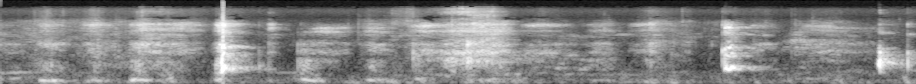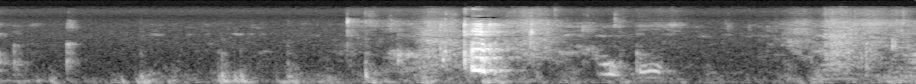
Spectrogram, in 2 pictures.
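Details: Twin babies hiccuping at the same time: about four sudden sharp hiccup catches amid baby babbling and soft vocal sounds.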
